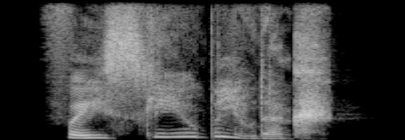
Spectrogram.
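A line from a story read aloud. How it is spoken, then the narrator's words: Prince's hiss. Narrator (Russian): прошипел валкский принц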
